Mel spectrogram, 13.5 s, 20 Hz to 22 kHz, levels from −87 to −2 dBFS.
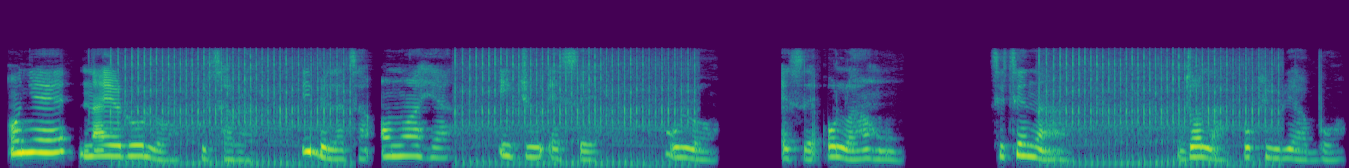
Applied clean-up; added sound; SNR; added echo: none; Tools; 11 dB; none.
